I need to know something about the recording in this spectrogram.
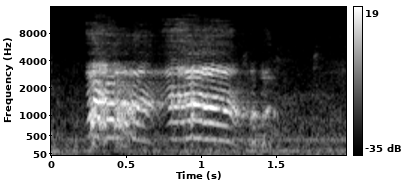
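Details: Newborn girl, 6 lb 15 oz and 19¼ in long, born to teen parents: a loud, clear cry in two bursts just after birth, a normal vigorous first cry.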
